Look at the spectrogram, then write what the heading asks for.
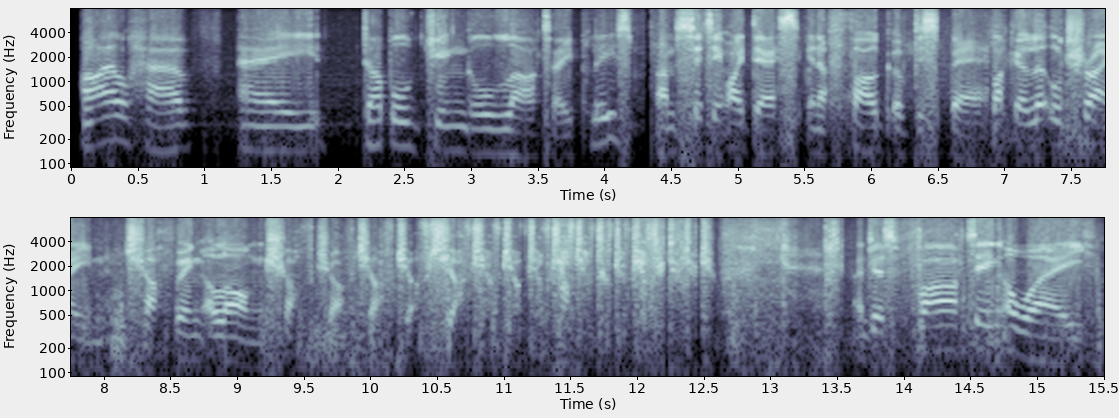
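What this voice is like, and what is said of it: Put-on accent. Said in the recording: “Where did that accent come from?”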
